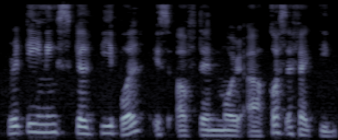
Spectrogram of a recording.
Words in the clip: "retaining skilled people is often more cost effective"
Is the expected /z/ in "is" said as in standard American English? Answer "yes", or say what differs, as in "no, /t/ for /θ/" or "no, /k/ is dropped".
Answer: no, /s/ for /z/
